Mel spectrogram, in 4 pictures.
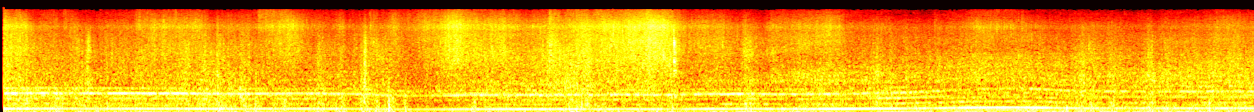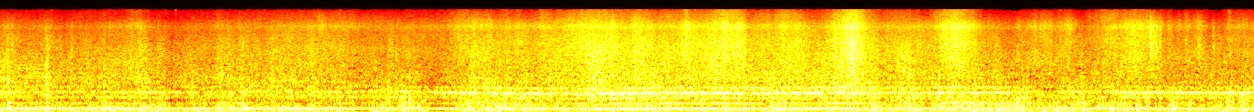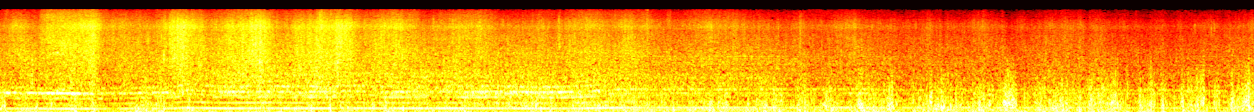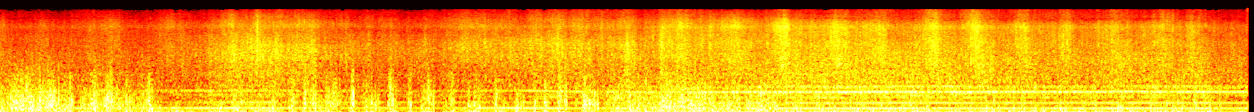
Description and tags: Boat on River
Recorded using GoPro of a trip heading upstream in a motorboat on a remote Canadian river
engine-noise, motorboat, boat-in-river, noise, field-recording, motor-boat, engine, river, sounds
